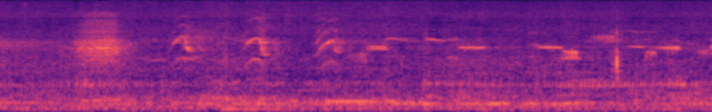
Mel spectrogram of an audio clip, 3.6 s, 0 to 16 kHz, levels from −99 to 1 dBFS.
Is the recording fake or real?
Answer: real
